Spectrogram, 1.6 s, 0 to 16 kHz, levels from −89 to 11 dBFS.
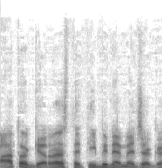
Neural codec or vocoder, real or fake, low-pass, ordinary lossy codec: vocoder, 44.1 kHz, 128 mel bands, Pupu-Vocoder; fake; 14.4 kHz; AAC, 64 kbps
